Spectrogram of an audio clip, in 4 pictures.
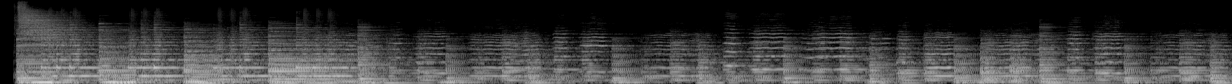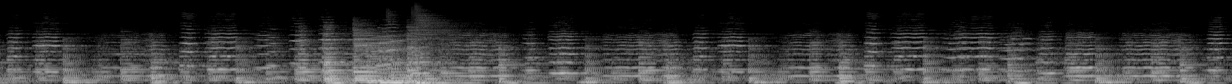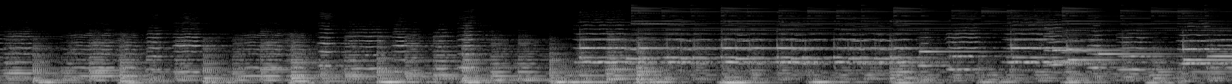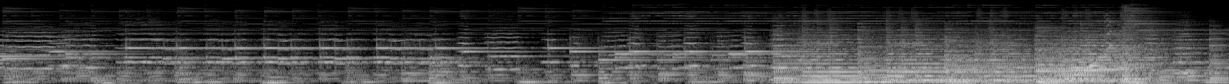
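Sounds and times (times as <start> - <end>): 
waltz music: 0.2 - 49.2.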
